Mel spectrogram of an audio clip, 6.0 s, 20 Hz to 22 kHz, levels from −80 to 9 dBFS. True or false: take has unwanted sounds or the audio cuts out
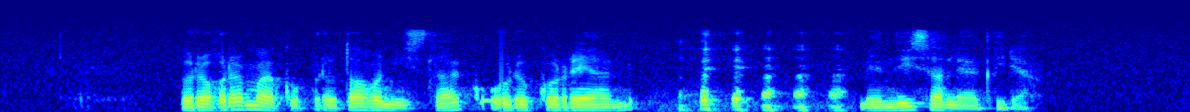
true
